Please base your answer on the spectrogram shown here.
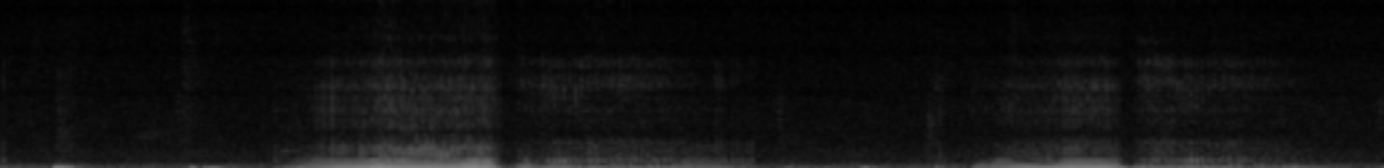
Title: Snoring Dog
